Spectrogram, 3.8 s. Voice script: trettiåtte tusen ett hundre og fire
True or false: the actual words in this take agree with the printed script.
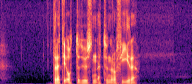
true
